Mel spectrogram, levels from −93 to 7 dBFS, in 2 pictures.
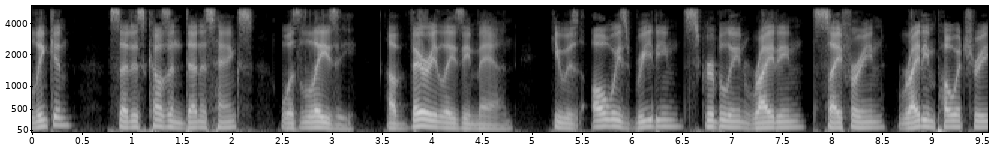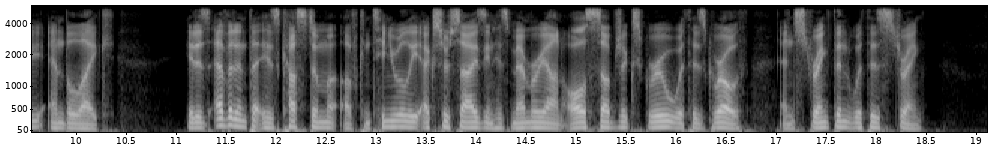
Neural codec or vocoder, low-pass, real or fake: none; 5.4 kHz; real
